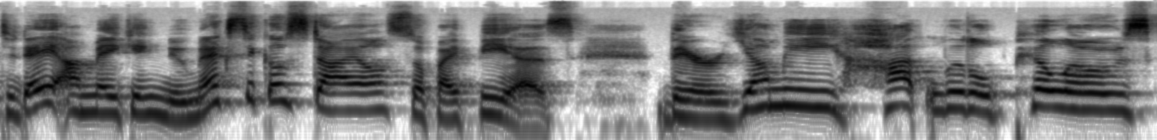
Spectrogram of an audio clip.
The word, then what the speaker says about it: sopaipillas: got to talk pronunciation i call them sopapillas others will call them sopapillas and really it doesn't matter it just depends on where you live i grew up in southern new mexico and there we all pronounce them sophias with the a and the i but they're delicious by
